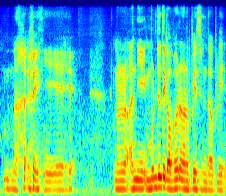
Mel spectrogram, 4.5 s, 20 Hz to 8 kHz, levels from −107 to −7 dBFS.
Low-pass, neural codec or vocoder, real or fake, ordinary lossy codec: 7.2 kHz; codec, 16 kHz, 4 kbps, X-Codec, HuBERT features, trained on LibriSpeech; fake; none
